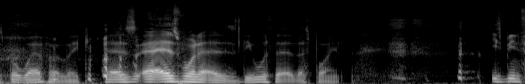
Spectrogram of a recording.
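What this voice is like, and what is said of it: Usual voice. Nothing is said of it.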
